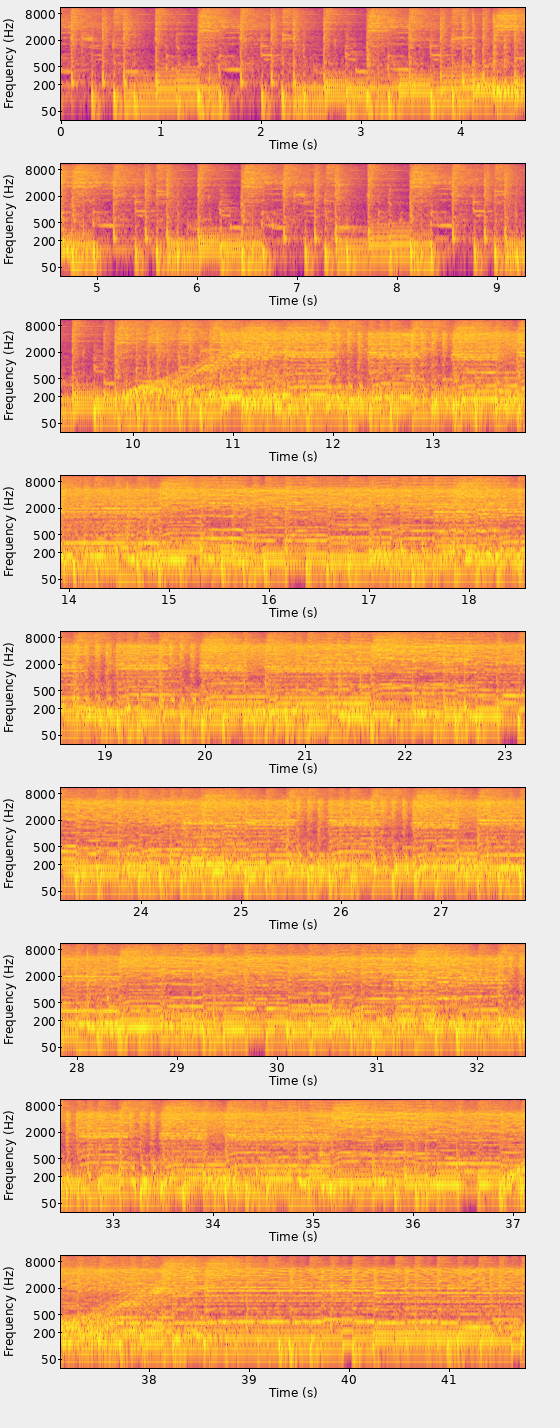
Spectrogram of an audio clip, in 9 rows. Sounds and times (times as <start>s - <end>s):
Music: 0.0s - 41.7s.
